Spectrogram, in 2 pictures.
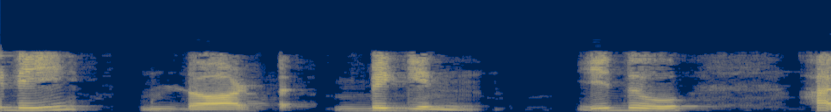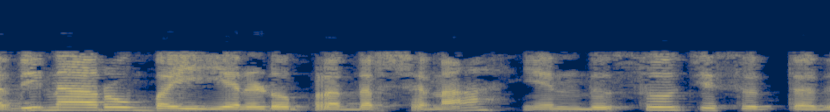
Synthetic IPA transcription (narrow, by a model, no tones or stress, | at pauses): ɽi | ɖaːʈ | biɡin | id̪u | hɐd̪inaːɾubɐjɛɾɐɽupɾɐd̪ɐɾʃɐnɐ | e̞nd̪usuːt͡ʃisut̪ːɐd̪ɛ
